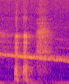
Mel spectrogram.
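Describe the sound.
An emergency vehicle siren wails steadily outside in the background, its pitch sliding slowly downward as it passes, while a voice briefly talks over it at the start.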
